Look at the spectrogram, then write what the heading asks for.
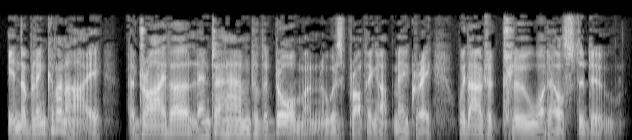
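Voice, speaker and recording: Deep-voiced, animated male audiobook narrator. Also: no room sound, dull audio. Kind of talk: scripted mystery audiobook narration.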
